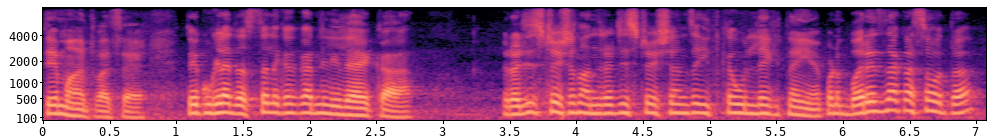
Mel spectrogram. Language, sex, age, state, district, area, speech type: Marathi, male, 30-45, Maharashtra, Yavatmal, urban, spontaneous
